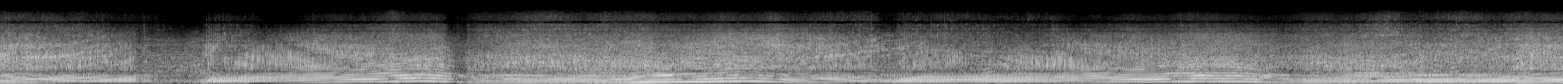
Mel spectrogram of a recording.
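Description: Small demolition-derby cars' engines revving hard, the pitch climbing and falling in about five surges as the drivers accelerate and lift off, over a steady hiss of tyres spinning on loose dirt.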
